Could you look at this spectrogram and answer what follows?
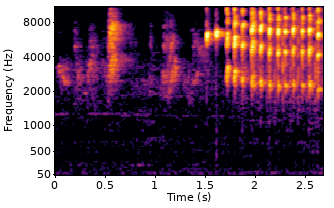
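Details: Pet lovebirds in an aviary give a fast run of shrill, high chirps, about ten per second, after a second of soft, distant twittering.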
